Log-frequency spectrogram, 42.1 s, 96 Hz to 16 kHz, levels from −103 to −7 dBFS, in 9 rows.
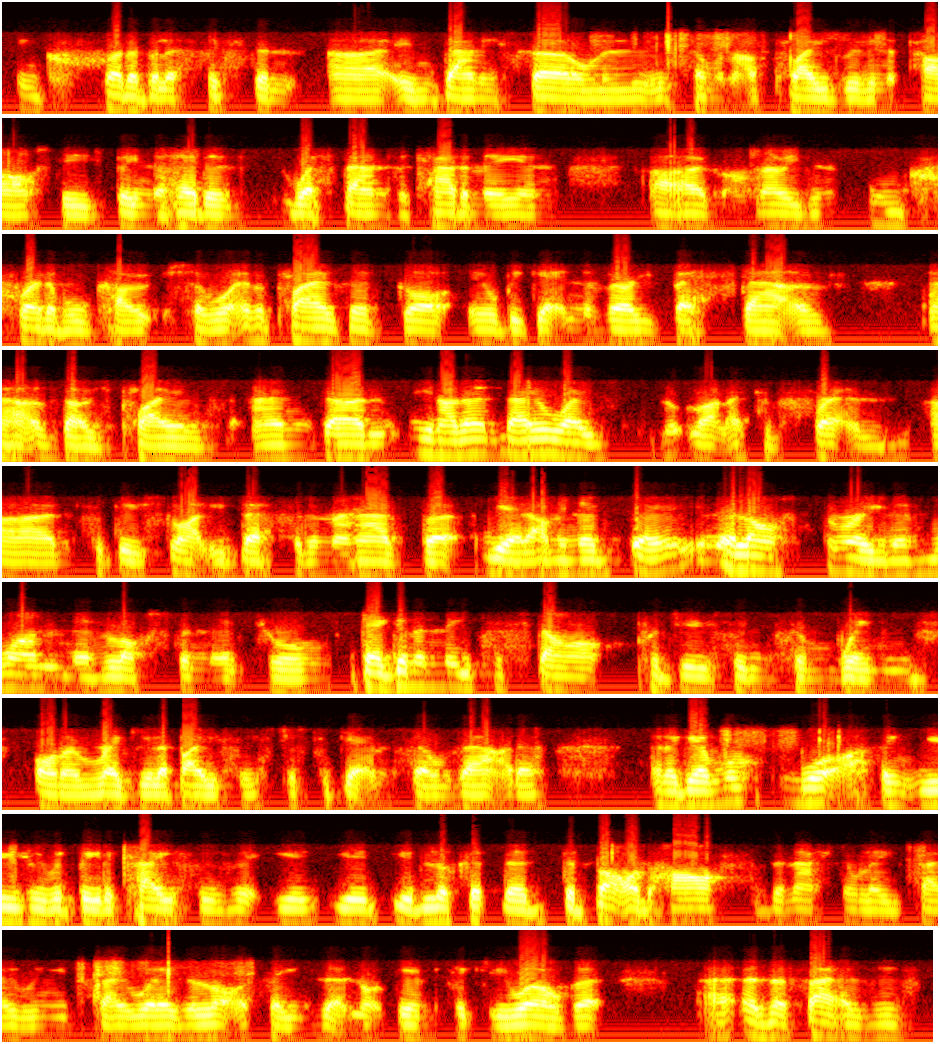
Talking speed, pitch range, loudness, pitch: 220 wpm, 100-115 Hz, -19 LUFS, 105 Hz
